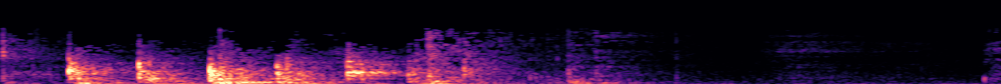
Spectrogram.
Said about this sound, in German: Zuschließen! Schließ doch zu! Ich schließ die Tür ab!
